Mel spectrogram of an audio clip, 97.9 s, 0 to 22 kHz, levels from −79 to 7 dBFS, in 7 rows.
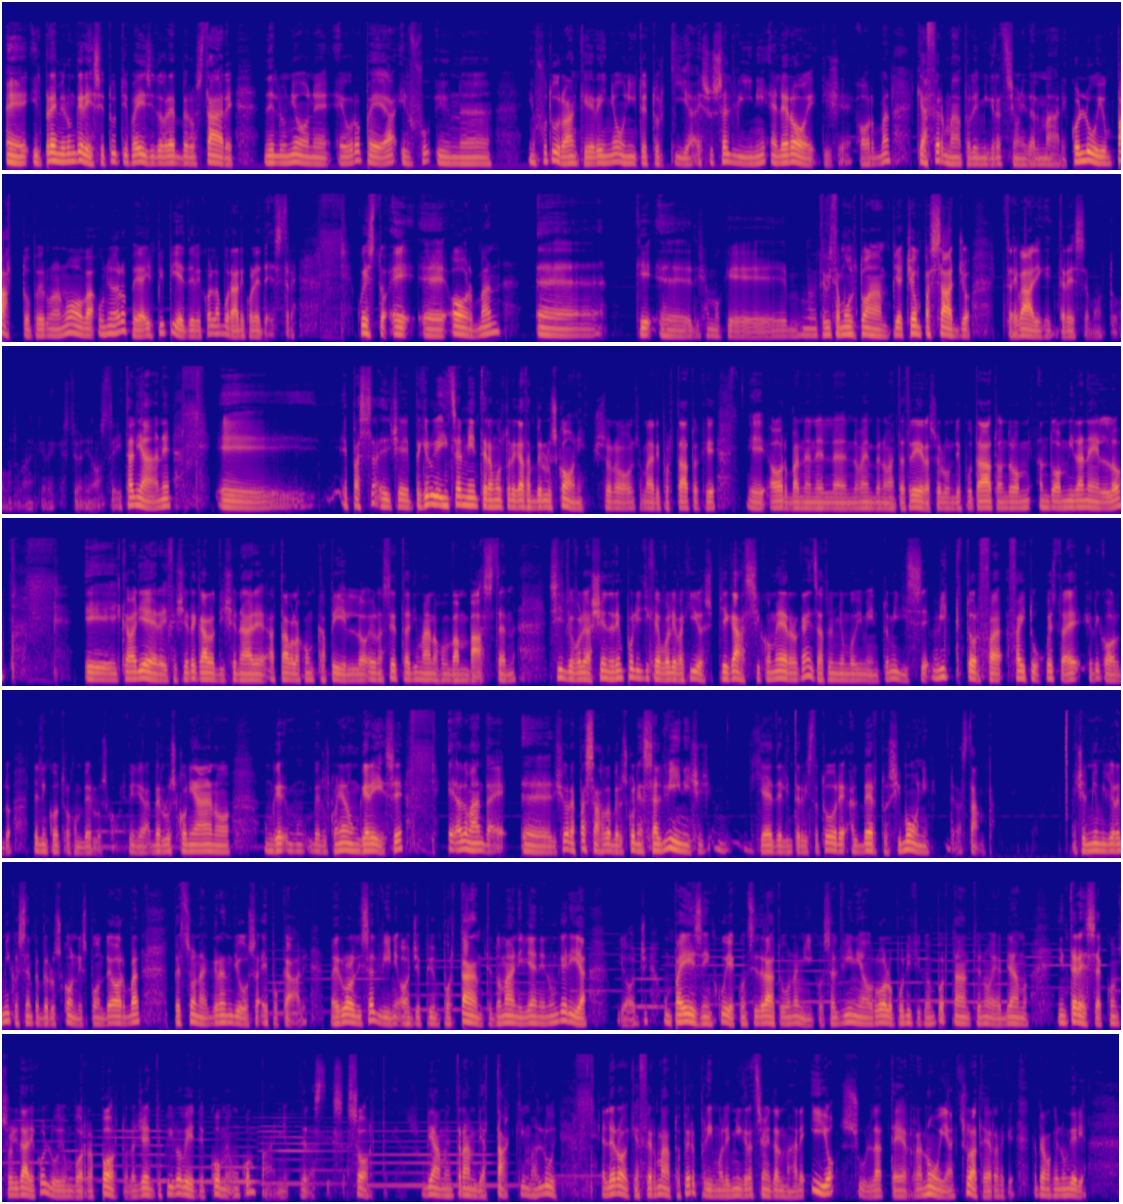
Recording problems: background music; faint; throughout; 20 dB below the speech

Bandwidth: 14 kHz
